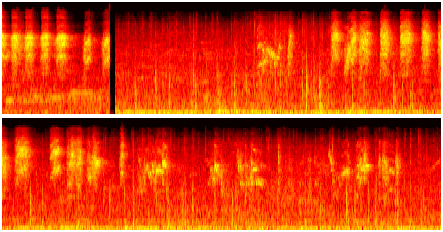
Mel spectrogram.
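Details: Budgerigars in a breeding colony aviary, opening with a quick run of high chirps, then a short break, followed by continuous overlapping twitters and warbles from many birds.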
